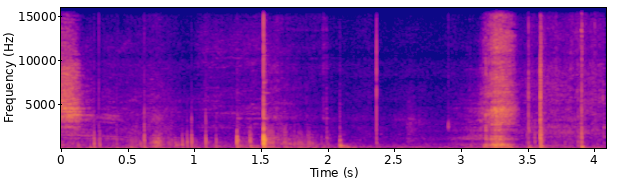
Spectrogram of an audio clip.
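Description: Light clicks and taps of trading cards being picked up and handled on a desk, with a brief rustle about three seconds in.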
